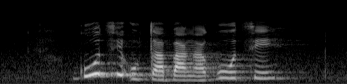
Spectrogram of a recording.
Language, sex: Swati, female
